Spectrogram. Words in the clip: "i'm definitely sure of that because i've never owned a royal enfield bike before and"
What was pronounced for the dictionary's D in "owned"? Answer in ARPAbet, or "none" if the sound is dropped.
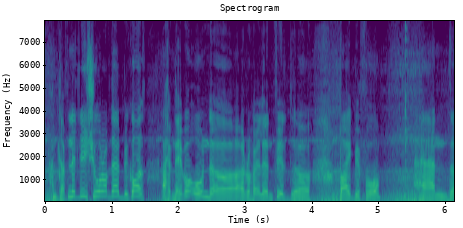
D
